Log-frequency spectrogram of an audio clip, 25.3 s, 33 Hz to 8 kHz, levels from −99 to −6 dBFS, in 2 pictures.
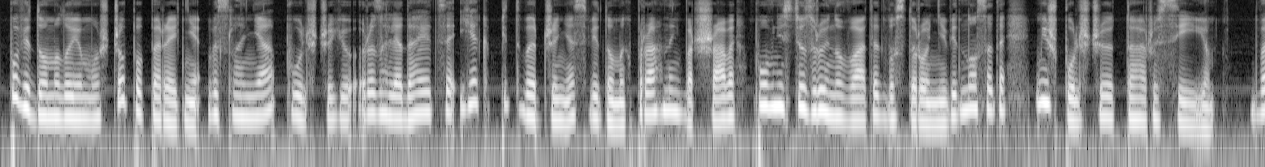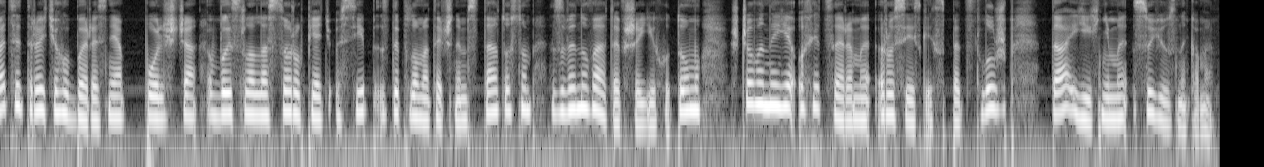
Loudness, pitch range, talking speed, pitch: -17 LUFS, 155-210 Hz, 100 wpm, 175 Hz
